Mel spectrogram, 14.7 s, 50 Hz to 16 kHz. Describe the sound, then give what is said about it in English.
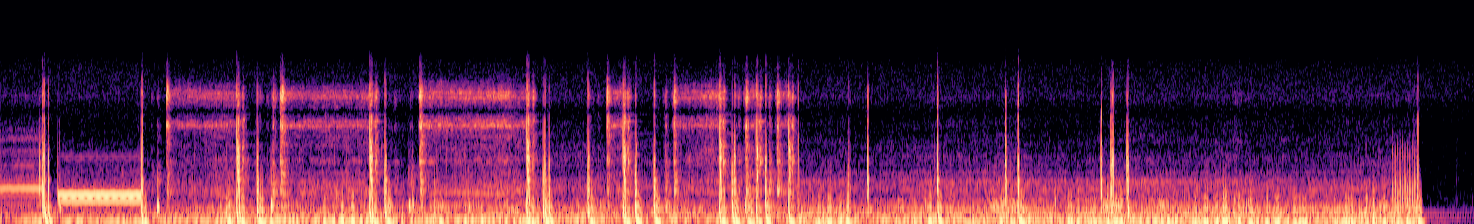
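A telephone line repeatedly clicks and drops out while a Centrex director pulses out redialed digits. Brief steady tones, sharp clicks and a low line hum run through it until the connection cuts off abruptly at the end. “I'll dial the 511 very quickly so that we can hear the Centrex director redialing the three digits. You'll hear it cut out three times while it's pulsing.”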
